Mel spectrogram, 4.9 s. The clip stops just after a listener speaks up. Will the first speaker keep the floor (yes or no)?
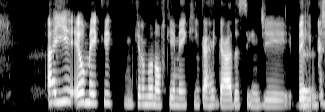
yes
